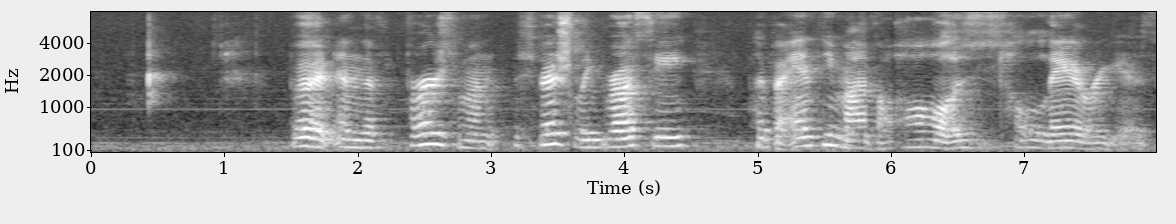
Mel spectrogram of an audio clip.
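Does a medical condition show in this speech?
Yes: disability causing slurred speech.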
